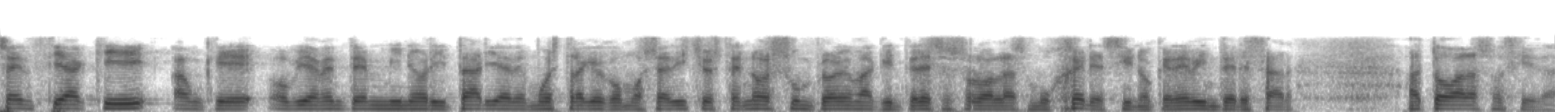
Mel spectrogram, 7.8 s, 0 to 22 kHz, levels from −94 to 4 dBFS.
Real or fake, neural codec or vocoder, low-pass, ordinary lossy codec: real; none; 5.4 kHz; Opus, 24 kbps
